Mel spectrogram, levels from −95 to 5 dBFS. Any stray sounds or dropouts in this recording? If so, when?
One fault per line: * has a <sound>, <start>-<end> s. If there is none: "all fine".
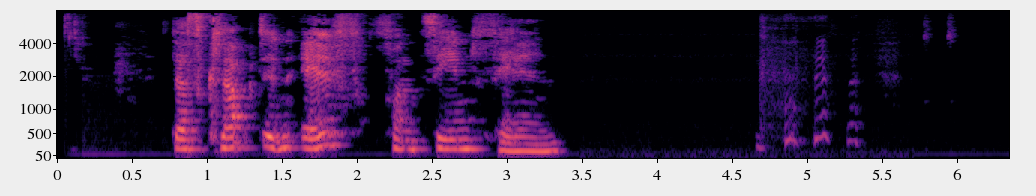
* has a laugh, 4.6-5.6 s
